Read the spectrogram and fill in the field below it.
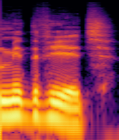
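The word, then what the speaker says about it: медведь: Ça se prononce "medved".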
